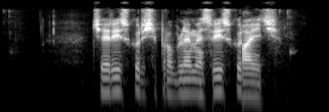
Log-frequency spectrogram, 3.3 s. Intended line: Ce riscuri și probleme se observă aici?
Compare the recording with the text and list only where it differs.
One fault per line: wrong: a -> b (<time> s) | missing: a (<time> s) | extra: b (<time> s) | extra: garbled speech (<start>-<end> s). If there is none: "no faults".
wrong: observă -> riscuri (2.1 s)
